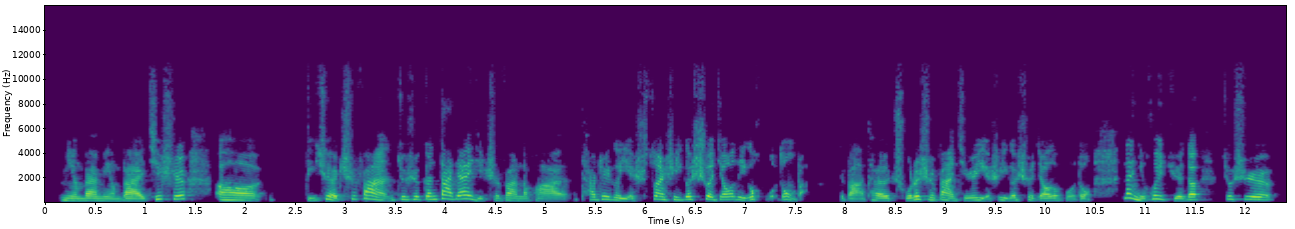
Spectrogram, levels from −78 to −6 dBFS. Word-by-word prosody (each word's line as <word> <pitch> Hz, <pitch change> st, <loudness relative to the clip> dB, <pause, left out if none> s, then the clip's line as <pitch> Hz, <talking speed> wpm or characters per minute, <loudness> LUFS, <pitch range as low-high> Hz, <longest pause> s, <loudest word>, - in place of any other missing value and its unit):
明 170 Hz, -4 st, -2 dB
白 175 Hz, -1 st, +3 dB
明 150 Hz, -2 st, -5 dB
白。 150 Hz, -2 st, +4 dB
其 250 Hz, +12 st, -2 dB
实 270 Hz, +1 st, +2 dB, 0.3 s
呃， 190 Hz, -4 st, +4 dB, 0.5 s
的 170 Hz, -, -6 dB
确， 180 Hz, -, +3 dB
吃 265 Hz, +9 st, -5 dB
饭 260 Hz, -9 st, +3 dB
就 235 Hz, +4 st, -3 dB
是 240 Hz, +1 st, -1 dB
跟 250 Hz, +1 st, +1 dB
大 285 Hz, 0 st, +4 dB
家 280 Hz, +2 st, +5 dB
一 270 Hz, -, 0 dB
起 -, -, -5 dB
吃 175 Hz, -, -5 dB
饭 175 Hz, -1 st, 0 dB
的 155 Hz, -, -5 dB
话， 150 Hz, -3 st, -2 dB, 0.2 s
它 220 Hz, -, -4 dB
这 245 Hz, +2 st, 0 dB
个 195 Hz, -4 st, -1 dB
也 155 Hz, -, -1 dB
是 -, -, -8 dB
算 255 Hz, -3 st, +2 dB
是 220 Hz, 0 st, -4 dB
一 205 Hz, -, -5 dB
个 235 Hz, -, +3 dB
社 235 Hz, -, +2 dB
交 225 Hz, +2 st, 0 dB
的 215 Hz, -, -3 dB
一 -, -, 0 dB
个 -, -, +3 dB
活 480 Hz, -, -12 dB
动 -, -, -2 dB
吧， -, -, -9 dB, 0.3 s
对 -, -, -11 dB
吧？ 145 Hz, -1 st, 0 dB
它 170 Hz, +1 st, 0 dB
除 175 Hz, 0 st, -3 dB
了 250 Hz, -, +6 dB
吃 210 Hz, -6 st, -2 dB
饭 185 Hz, -4 st, +2 dB
其 175 Hz, -, -6 dB
实 190 Hz, -, -1 dB
也 -, -, -2 dB
是 190 Hz, +3 st, -5 dB
一 180 Hz, -, -2 dB
个 180 Hz, -, -1 dB
社 195 Hz, -2 st, -4 dB
交 170 Hz, -1 st, +2 dB
的 180 Hz, -, -1 dB
活 180 Hz, -, -8 dB
动。 -, -, -3 dB, 0.3 s
那 360 Hz, 0 st, +3 dB
你 -, -, +1 dB
会 285 Hz, -2 st, 0 dB
觉 160 Hz, -5 st, -1 dB
得 220 Hz, +5 st, +4 dB, 0.2 s
就 255 Hz, -, -4 dB
是 235 Hz, -3 st, +1 dB
195 Hz, 310 characters per minute, -22 LUFS, 170-240 Hz, 0.5 s, 了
